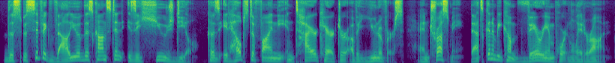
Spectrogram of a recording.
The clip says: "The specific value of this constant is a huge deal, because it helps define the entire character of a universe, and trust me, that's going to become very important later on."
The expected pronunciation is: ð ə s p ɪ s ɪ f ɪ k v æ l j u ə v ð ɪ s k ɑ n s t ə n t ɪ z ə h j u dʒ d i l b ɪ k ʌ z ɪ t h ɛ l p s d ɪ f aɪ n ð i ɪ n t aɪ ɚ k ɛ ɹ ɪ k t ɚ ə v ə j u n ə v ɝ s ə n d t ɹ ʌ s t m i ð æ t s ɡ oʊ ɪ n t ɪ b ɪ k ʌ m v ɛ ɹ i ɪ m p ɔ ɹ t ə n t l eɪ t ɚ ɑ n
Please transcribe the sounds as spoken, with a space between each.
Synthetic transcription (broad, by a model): ð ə s p ɪ s ɪ f ɪ k v æ l j u ə v ð ɪ s k ɑ n s t ə n t ɪ z ə h j u dʒ d i l k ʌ z ɪ t h ɛ l p s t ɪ f aɪ n ð i ɪ n t aɪ ɚ k ɛ ɹ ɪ k t ɚ ə v ə j u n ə v ɝ s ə n t ɹ ʌ s t m i ð æ t s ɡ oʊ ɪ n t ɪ b ɪ k ʌ m v ɛ ɹ i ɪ m p ɔ ɹ t n t l eɪ t ɚ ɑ n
